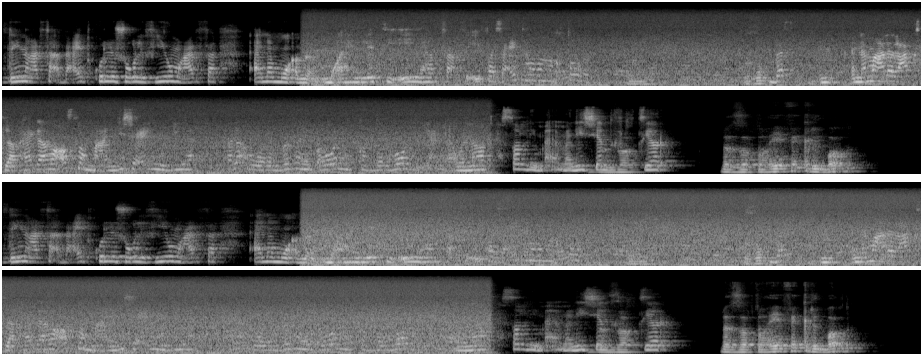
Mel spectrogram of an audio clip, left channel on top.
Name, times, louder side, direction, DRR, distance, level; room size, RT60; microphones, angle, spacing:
voice 1, 0.0-5.9 7.7-7.9 8.2-11.1 11.4-15.8, left 2 dB, 75° left, 1.3 m, -23 dB
sound 1, 3.0-14.1, right 4 dB, 25° right, 0.5 m, -25 dB
voice 2, 6.2-6.5 7.4-7.7 8.1-8.2 8.5-8.9 15.2-15.5 16.4-17.7, right 1 dB, 65° right, 1.6 m, -24 dB
7.6 x 6.7 x 3.3 m
head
